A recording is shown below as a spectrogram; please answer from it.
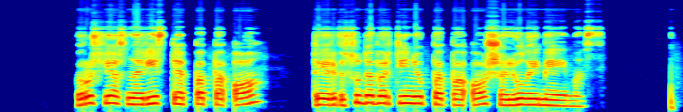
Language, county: Lithuanian, Utena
